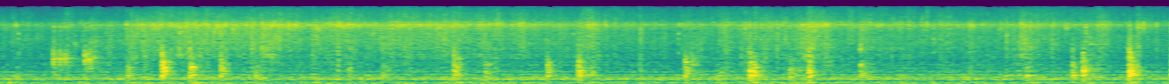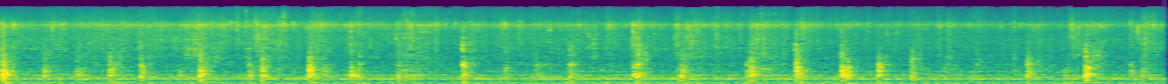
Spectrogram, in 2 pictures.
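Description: Diced coconut pieces sizzling in hot ghee in a non-stick frying pan, being fried until they brown. A wooden spatula stirs them, with frequent short clicks and scrapes against the pan.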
